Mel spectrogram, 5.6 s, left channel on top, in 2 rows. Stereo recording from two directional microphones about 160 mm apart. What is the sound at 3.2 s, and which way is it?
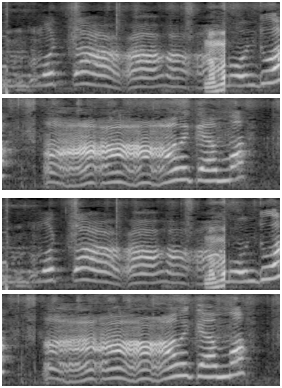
Baby cry, 10° right (ahead or behind).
